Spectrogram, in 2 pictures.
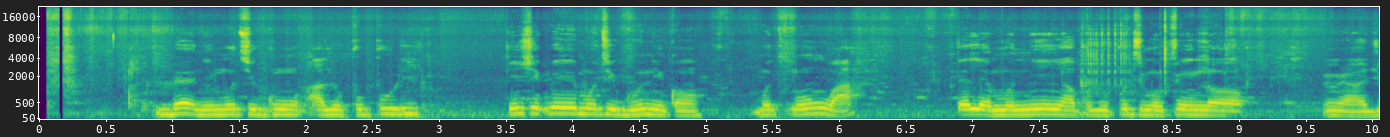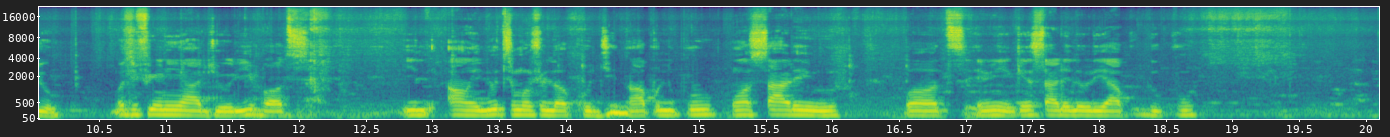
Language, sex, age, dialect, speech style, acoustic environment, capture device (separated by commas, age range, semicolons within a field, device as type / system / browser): Yoruba, male, 18-24, Nigeria - Ibadan, relaxed, nature, mobile / Linux / Chrome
